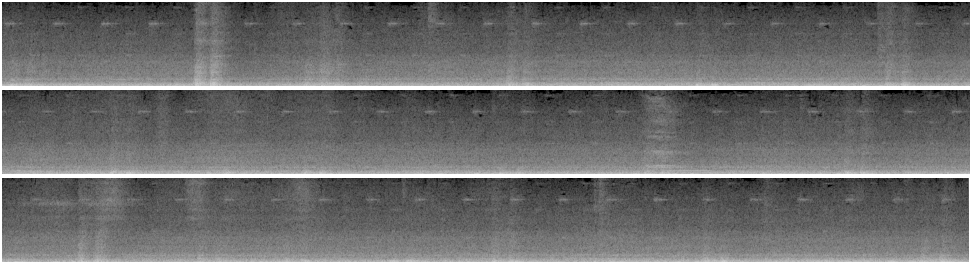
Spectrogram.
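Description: Hakodate Liner electric train running, heard from inside the carriage: a steady low rolling rumble of wheels on rail, with a few sharp clicks from the wheels crossing rail joints.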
